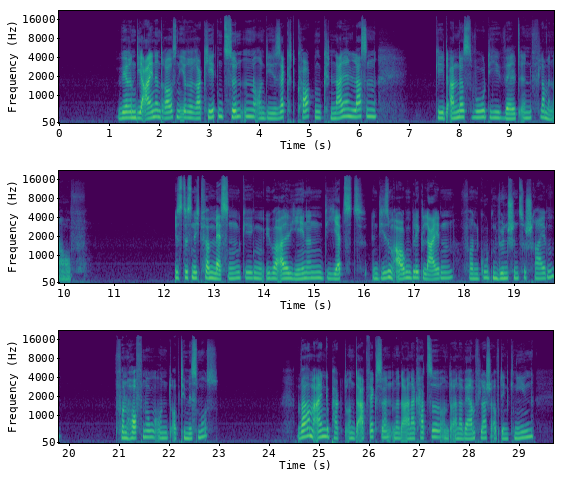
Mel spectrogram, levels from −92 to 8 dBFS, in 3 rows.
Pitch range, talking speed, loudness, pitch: 170-215 Hz, 110 wpm, -23 LUFS, 190 Hz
